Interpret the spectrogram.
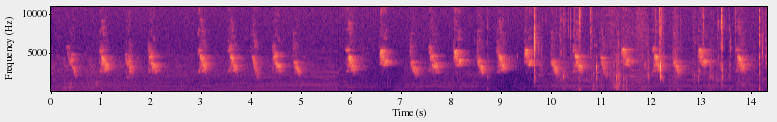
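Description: A small bird chirping over and over, short high chirps about twice a second, with a few faint clicks in the second half.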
